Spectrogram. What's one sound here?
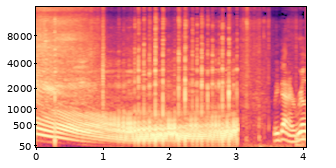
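A chainsaw engine runs loudly and then winds down before cutting off.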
